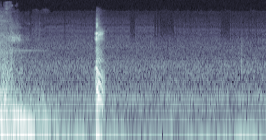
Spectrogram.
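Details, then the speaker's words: Recurring hiccups, a single short sharp hiccup in a quiet room after a brief burst of noise; the hiccupper says they always come back after seeming to go away. "what up bredies I know I'm a lost cause dude they always come back they're never truly gone"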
